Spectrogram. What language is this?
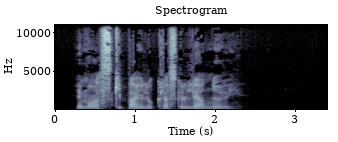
Breton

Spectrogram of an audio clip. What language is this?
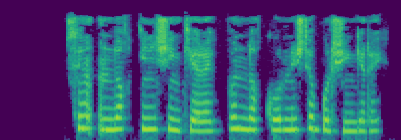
Uzbek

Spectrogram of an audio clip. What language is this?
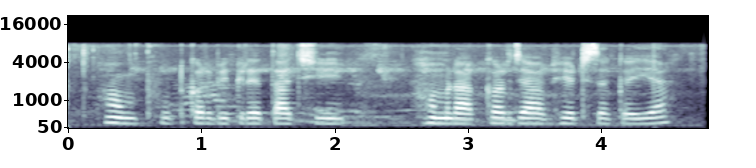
Maithili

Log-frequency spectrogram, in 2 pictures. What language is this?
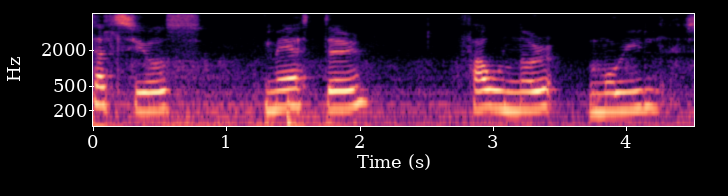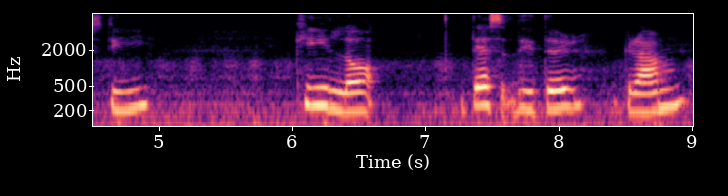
Faroese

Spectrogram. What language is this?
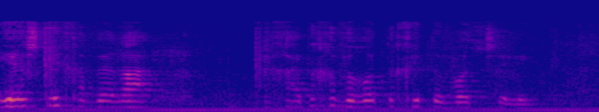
Hebrew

